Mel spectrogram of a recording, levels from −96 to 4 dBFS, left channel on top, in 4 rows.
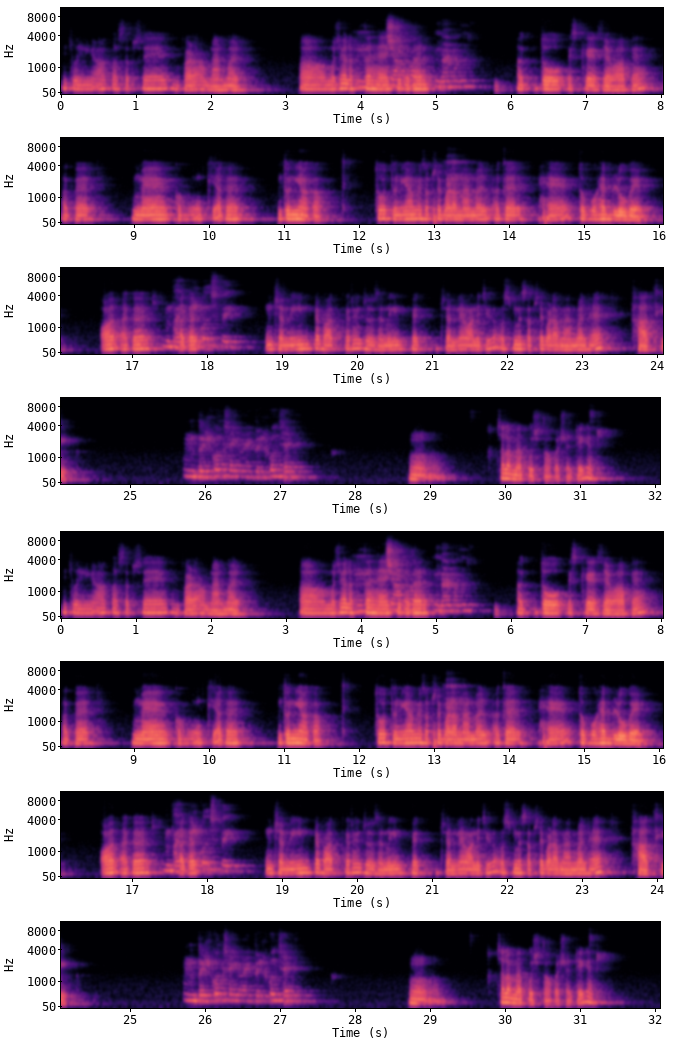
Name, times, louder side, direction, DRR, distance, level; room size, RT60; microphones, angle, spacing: voice 1, 0.0-2.4 3.2-4.9 6.1-8.4 9.0-10.4 10.9-11.5 12.2-15.8 16.6-17.3 17.6-17.9 18.8-20.9 21.2-23.3 23.7-24.2 28.7-29.2 29.9-31.2, right 1 dB, 10° right, 9 dB, 0.5 m, -27 dB
voice 2, 3.9-5.4 13.1-13.5 17.4-18.4 25.7-27.2, right 1 dB, 50° right, 3 dB, 3.5 m, -36 dB
13.5 x 9.1 x 6.6 m, 0.63 s
head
